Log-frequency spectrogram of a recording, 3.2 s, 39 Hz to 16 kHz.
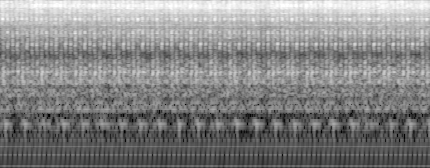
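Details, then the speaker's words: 2004 VW Touran 2.0 TDI 136 hp AZV diesel after tandem pump replacement, warmed up after a drive: even idle clatter at about three and a half beats a second, no hunting, surging or abnormal vibration, stable idle, earlier unstable idle resolved. "régime est stable il y a pas de vibration anormale voyez la différence"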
